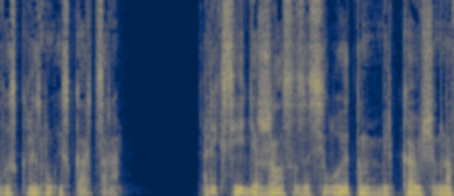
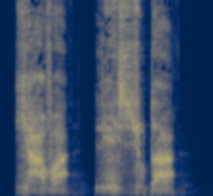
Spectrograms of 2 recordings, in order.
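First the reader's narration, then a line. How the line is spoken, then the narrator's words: Whispered call. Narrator (Russian): шепотом позвал Гриф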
